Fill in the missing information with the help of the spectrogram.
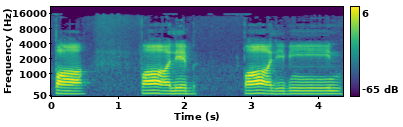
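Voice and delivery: "پا، طالب، طالبین" with a heavy ط and long drawn vowels; thick emphatic Arabic ط. Shown as a demonstration. Teacher showing viewers the Arabic letter, "پا، طالب، طالبین" with thick ط. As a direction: say "پا، طالب، طالبین" thickly, tongue behind the upper teeth. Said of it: "مگر موٹا اس کو تلفظ".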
